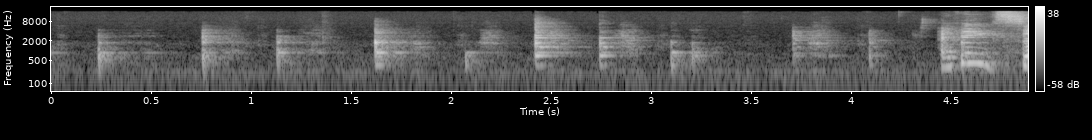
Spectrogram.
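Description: Two dishes, cauliflower au gratin components, are stirred together in a pan, giving a series of distinct clinks and scrapes of utensil on cookware at a steady pace, close by and with no talk over them.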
